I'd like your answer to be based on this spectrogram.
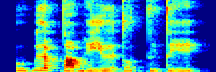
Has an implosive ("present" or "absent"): present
